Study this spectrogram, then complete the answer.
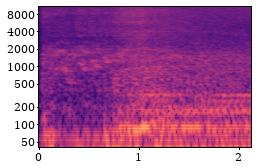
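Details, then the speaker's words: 1969 Dodge Charger Daytona V8 after fire damage repair, first start in neutral with no throttle: quick crank, then fires and holds steady, even fast idle with smooth beat; normal start and fast idle. "Yes! Woo! Listen to that! Listen to that. Oh my God! Yeah! Woo! Fast idle."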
